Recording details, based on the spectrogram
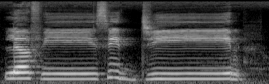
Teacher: जीम पर तजदीद है, सीन को जीम से मिला लेंगे और यहाँ पर या मद्दा होने की वजह से खींचेंगे।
